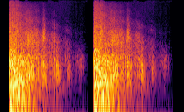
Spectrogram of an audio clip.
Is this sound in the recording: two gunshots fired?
yes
